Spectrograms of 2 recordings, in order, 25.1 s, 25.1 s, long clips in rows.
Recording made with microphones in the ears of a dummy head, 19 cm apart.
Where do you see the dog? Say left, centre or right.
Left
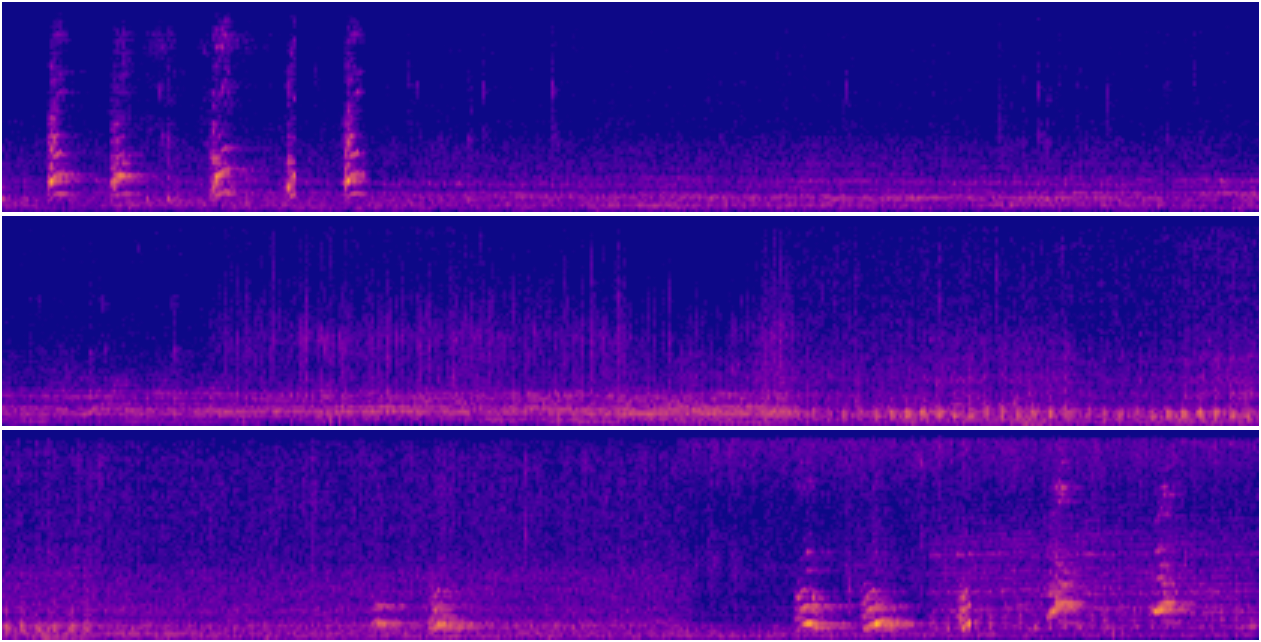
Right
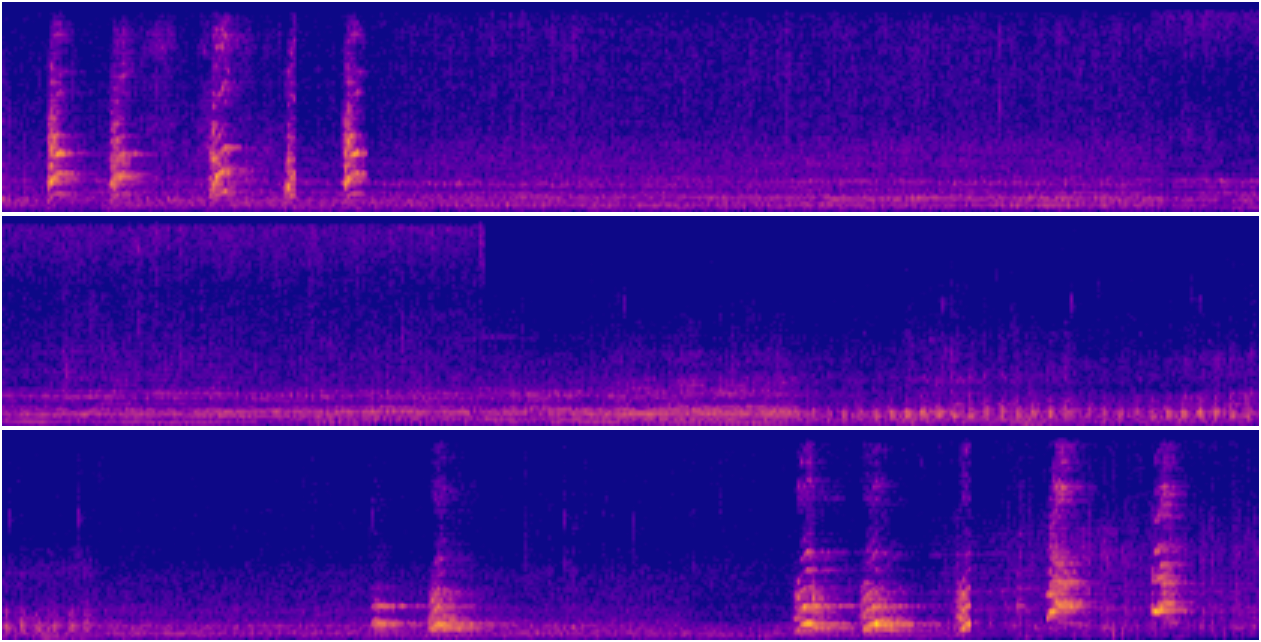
right.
